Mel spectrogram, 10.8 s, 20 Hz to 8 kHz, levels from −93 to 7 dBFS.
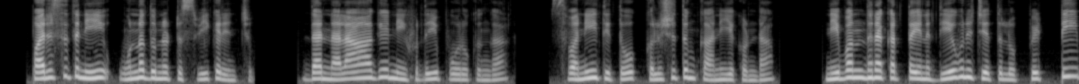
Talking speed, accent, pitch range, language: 70 wpm, native, 185-245 Hz, Telugu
